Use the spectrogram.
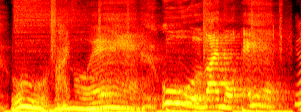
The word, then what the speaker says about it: morrer: You don't even pronounce the R. Vai morrer. That's morrer. Morrer. No, you're saying like a Spanish. Two R's. This is Portuguese.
